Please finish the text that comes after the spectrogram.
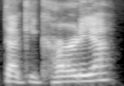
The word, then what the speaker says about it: tachycardia: I actually could you pronounce that for me? I'm not 100% sure how to say that. It's tachycardia.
